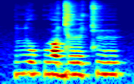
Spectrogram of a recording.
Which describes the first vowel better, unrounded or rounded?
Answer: rounded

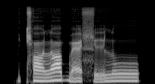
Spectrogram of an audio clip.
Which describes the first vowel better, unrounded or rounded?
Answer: rounded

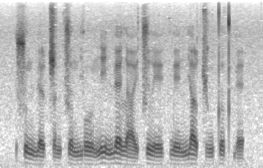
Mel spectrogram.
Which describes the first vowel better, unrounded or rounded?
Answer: rounded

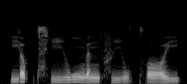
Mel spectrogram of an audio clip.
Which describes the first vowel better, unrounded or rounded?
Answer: unrounded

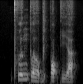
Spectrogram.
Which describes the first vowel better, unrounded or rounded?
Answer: unrounded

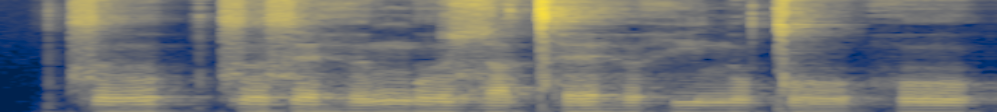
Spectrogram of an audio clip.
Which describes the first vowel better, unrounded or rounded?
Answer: unrounded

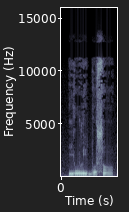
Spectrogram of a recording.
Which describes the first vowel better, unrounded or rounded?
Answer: rounded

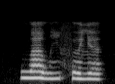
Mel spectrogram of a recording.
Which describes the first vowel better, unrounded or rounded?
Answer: unrounded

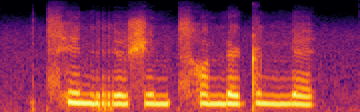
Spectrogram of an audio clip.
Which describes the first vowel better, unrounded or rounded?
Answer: unrounded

